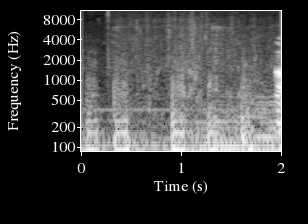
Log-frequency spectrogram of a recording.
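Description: Low rumbling drone from a horror film trailer's soundtrack, growing louder over the two seconds.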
